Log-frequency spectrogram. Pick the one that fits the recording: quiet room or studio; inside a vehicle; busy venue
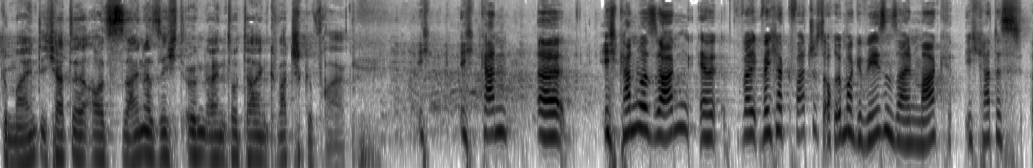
busy venue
